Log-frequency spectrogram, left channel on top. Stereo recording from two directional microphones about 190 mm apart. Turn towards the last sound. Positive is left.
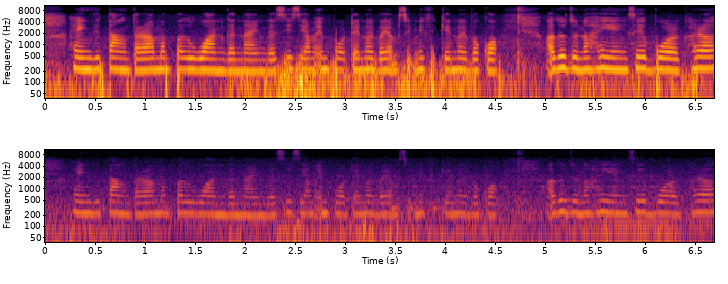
turn(degrees=55)  # may be behind; listen again after turning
